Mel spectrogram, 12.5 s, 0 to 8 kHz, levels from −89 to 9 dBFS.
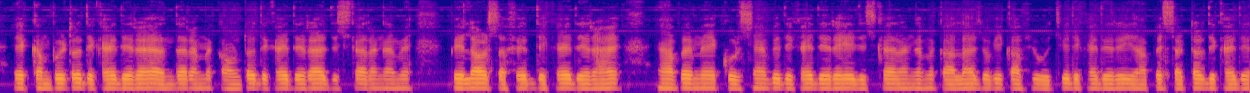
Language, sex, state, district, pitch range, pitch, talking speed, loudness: Hindi, male, Uttar Pradesh, Muzaffarnagar, 105-110 Hz, 110 Hz, 250 wpm, -19 LUFS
